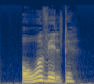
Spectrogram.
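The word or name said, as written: overvælte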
